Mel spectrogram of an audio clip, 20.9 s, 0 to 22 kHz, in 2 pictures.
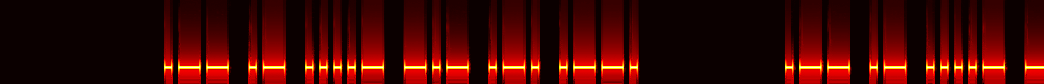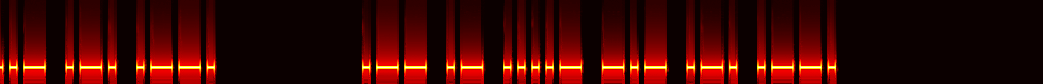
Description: Morse code, heard as a keyed tone, about 17 wpm, 700 Hz. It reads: WA4KRP WA4KRP WA4KRP
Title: USA Call Signs - 6 Characters - Repeated 3x - 17wpm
